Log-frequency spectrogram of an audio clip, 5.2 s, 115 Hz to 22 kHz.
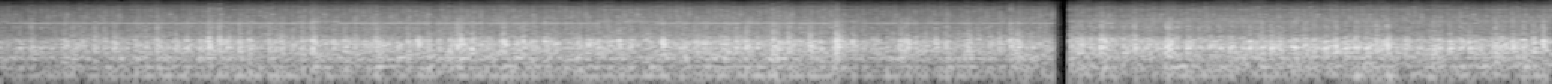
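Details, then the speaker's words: BMW E65/E66 idling: thin, steady high-pitched squeak from a worn water pump bearing, with a slight pump wobble; the squeak persists with the fan unplugged, ruling out the fan clutch. "okay fan is completely unplugged and I'm still hearing the squeak so it's definitely the water pump bearing"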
